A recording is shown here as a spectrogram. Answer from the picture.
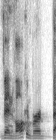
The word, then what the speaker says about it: Van Valkenburg: I just actually hit Kevin Van Valkenburg back up on Twitter.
